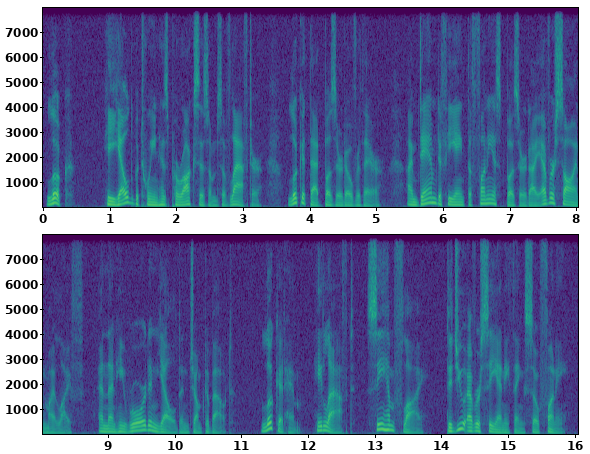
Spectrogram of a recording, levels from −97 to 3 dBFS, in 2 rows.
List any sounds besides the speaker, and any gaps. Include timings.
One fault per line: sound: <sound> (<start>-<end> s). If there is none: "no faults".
no faults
